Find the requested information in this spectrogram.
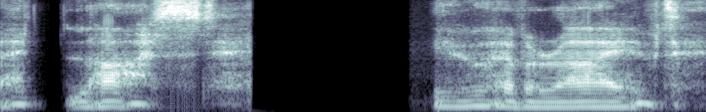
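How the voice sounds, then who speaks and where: A man puts on a raspy character voice at a fairly low pitch. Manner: eerie, knowing.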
